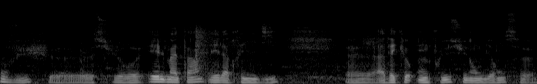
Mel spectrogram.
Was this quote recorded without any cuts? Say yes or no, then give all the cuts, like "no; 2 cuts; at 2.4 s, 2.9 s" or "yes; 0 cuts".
yes; 0 cuts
